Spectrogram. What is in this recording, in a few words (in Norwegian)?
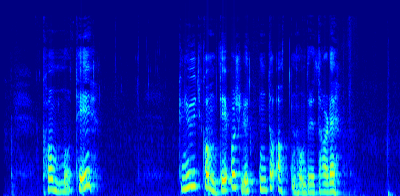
kamma te, Numedalsmål; bli fødd, fødast; Uttrykk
